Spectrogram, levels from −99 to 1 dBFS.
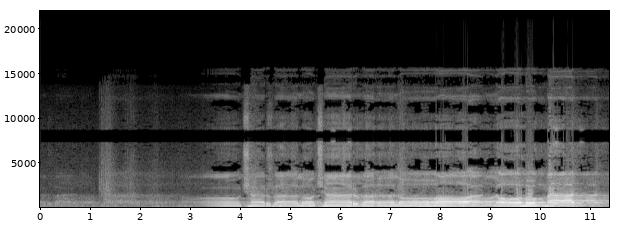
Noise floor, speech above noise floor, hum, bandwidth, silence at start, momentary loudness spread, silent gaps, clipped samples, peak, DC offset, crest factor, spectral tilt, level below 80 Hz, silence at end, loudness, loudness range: -40 dBFS; 29 dB; none; 13.5 kHz; 0.3 s; 11 LU; none; 0.2%; 0 dBFS; under 0.1%; 12 dB; -7 dB/octave; -40 dBFS; 0 s; -12 LUFS; 13 LU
